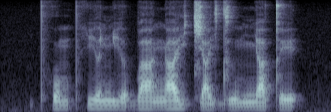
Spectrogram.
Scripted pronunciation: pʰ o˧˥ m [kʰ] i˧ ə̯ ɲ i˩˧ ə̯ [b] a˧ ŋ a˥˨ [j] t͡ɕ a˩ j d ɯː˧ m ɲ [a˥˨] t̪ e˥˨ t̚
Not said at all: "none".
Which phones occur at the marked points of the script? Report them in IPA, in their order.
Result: pʰ, b, j, a˥˨

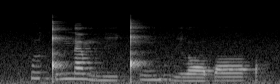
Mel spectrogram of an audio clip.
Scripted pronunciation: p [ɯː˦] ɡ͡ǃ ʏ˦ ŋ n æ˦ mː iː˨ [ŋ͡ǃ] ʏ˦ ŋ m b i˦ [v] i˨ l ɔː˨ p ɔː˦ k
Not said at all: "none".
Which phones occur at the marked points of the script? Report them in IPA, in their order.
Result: ɯː˦, ǃʰ, v

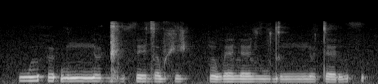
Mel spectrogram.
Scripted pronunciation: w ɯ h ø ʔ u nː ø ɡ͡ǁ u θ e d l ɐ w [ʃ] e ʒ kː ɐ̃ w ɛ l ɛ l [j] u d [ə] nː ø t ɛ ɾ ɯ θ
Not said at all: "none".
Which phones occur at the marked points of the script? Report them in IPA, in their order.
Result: ʃ, ɣ, ɯ

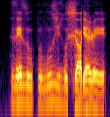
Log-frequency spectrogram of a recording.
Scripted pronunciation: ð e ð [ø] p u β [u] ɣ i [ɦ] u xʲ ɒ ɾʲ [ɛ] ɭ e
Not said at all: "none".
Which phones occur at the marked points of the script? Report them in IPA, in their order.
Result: u, u, ɦ, æ

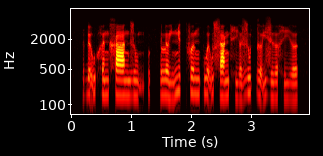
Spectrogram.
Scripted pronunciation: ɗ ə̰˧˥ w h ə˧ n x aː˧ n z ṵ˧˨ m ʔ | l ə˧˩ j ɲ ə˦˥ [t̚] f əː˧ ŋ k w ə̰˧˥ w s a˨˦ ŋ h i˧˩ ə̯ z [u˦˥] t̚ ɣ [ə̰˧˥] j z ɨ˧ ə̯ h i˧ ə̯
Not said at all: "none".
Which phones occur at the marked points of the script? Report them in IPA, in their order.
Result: t̚, u˦˥, ə̰˧˥

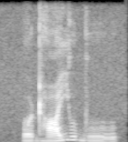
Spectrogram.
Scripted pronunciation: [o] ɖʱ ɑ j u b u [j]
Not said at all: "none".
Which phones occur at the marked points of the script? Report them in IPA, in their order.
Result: o, none

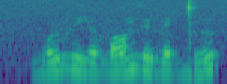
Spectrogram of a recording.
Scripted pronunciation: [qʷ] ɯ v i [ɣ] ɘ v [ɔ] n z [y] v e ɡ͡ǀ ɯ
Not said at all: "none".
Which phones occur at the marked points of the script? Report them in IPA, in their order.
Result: ɡʷ, j, ɔ, y

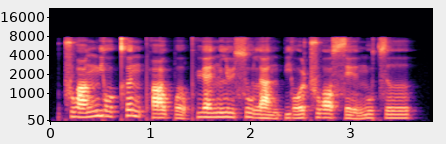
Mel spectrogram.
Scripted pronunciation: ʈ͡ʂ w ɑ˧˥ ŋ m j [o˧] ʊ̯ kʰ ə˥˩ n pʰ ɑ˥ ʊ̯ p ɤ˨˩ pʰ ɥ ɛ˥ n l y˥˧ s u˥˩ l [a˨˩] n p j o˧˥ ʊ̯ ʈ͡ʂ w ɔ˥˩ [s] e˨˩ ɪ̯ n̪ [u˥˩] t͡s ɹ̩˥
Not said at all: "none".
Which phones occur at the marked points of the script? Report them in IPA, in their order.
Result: o˧, a˨˩, s, u˥˩

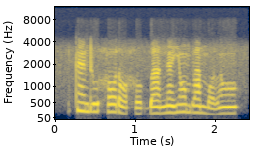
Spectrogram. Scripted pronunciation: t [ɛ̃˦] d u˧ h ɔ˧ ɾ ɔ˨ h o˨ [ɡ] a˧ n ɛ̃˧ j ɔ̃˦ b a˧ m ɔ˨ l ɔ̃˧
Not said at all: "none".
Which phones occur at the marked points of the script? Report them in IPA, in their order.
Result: ɛ̃˦, ɡ͡b

